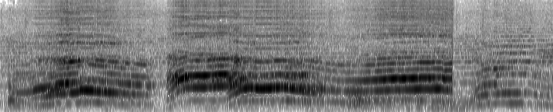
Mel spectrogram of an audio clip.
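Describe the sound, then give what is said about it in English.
A cat yowls in a series of loud, drawn-out caterwauls, about four long wavering howls that rise and bend in pitch, with no talking over them. “Do you sound more like a wet cat?”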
